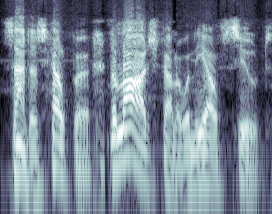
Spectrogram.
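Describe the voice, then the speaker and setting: A fussy, officious store manager from a 1950s radio play, low in pitch but swinging widely as he talks. He is formal and a little halting, with faint music in the vintage recording. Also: sing-song, a bit bright, slightly rough, exaggerated voice. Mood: prim, brisk. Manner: prim, officious, hesitant.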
